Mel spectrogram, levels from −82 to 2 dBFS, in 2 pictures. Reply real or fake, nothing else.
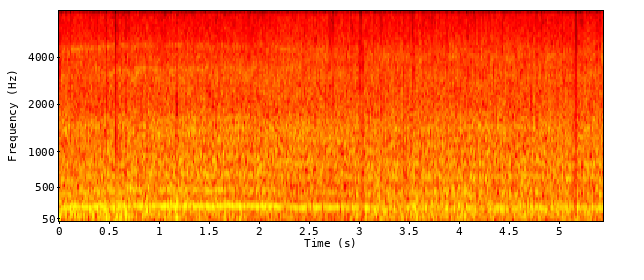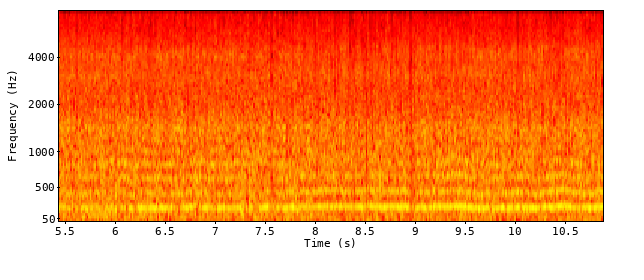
real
